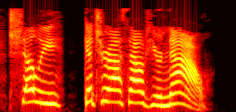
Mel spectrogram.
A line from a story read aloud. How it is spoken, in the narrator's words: Lee shouting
